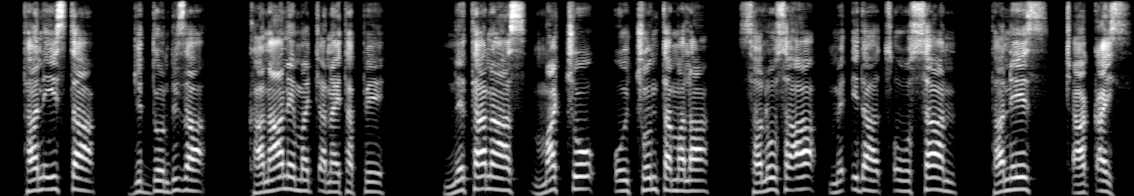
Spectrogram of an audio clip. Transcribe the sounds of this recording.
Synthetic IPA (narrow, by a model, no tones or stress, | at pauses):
t̪ɐnɪɪst̪ːɐ | ɡɪd̪ːɔnd̪ɪzɐ | kɐnaːnɛmɐt͡ʃʼːɐnɐjt̪ɐpːɛ | nɛt̪ɐnaːsmɐt͡ʃːɔ | ɔjt͡ʃːɔnt̪ːɐmɐlɐ | sɐlɔsɐʔɐmɛɗːɪd̪ɐt͡sʼoːsːaːn | t̪ɐneːs | t͡ʃʼaːkʼːɐjs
